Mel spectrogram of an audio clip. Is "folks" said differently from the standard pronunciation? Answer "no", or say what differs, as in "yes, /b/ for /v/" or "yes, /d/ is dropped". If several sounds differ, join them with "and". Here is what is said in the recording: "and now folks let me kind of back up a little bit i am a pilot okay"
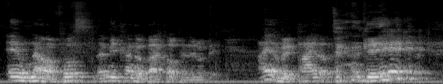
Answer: yes, /p/ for /f/ and /k/ is dropped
